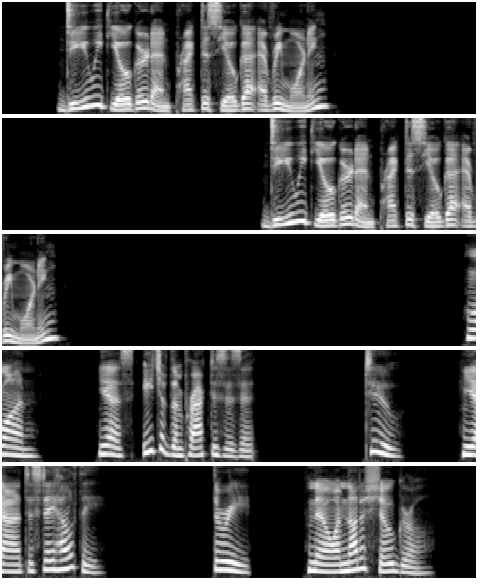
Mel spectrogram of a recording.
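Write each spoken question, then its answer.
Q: Do you eat yogurt and practice yoga every morning?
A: 2: Yeah, to stay healthy.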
